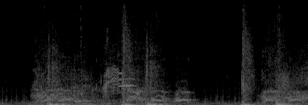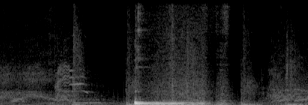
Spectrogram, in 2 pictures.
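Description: A cat meows several times within a game mod, with mid-level calls scattered across the stretch and a louder burst near the end over faint background sound.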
